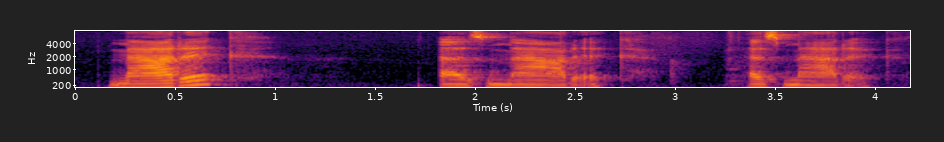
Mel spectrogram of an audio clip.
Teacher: reduced which will change how the vowel sounds a little bit the important thing to practice there is stressing on the ma syllable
